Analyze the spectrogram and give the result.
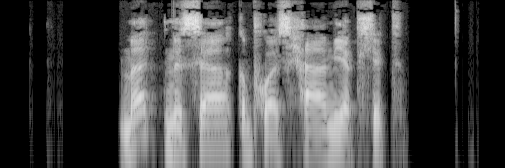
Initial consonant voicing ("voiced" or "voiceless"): voiced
